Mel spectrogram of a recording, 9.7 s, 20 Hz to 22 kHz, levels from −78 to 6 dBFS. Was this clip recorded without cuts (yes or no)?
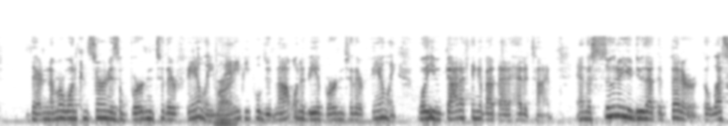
no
